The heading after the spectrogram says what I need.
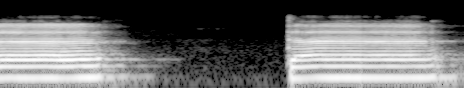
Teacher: ത എന്ന് പറയുമ്പോൾ നാവിന്റെ ടിപ്പ് മേലെയുള്ള അണ്ണാക്കിലാണ് ടച്ച് ചെയ്യുന്നത്, അത് പല്ലിനൊന്നും ടച്ച് ആവൂല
